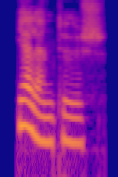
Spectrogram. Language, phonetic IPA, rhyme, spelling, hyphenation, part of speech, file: Hungarian, [ˈjɛlɛntøːʃ], -øːʃ, jelentős, je‧len‧tős, adjective, Hu-jelentős.ogg
- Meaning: significant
